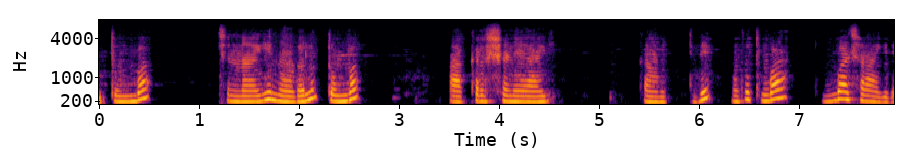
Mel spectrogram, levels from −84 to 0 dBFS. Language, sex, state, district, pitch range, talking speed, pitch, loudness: Kannada, female, Karnataka, Belgaum, 185-255 Hz, 75 wpm, 205 Hz, -19 LUFS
